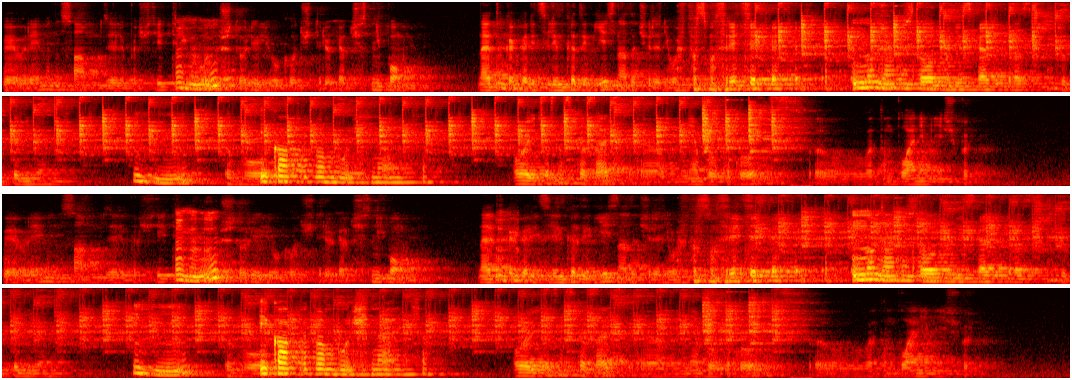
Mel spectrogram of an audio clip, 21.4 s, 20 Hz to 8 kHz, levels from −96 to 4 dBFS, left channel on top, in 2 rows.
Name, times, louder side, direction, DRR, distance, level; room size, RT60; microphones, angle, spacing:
voice 1, 0.0-4.1 4.8-8.3 8.7-11.2 12.9-13.4 15.8-20.3, left 1 dB, 65° left, 6 dB, 3.9 m, -40 dB
voice 2, 1.7-2.2 4.9-5.1 8.5-9.2 12.0-12.6 13.3-15.0, right 3 dB, 90° right, 7 dB, 1.7 m, -32 dB
sound 1, 7.5-18.6, left 5 dB, 50° left, 3.3 m, -39 dB
26.0 x 18.0 x 7.6 m, 1.0 s
head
